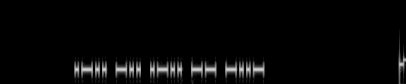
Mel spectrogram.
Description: Morse code, heard as a keyed tone, about 36 wpm, 700 Hz. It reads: LDLMX
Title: Code Groups - 5 Letters - 35wpm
